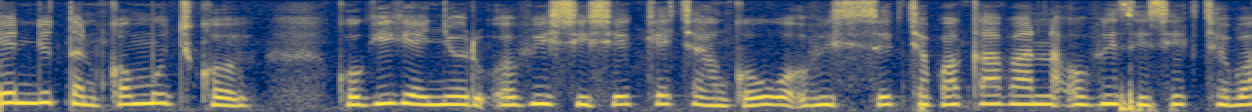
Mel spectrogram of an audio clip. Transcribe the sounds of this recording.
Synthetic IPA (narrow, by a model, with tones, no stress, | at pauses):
e˦nɲu˦to˨nko˦mu˦t͡ʃkoko˨ki˦ke˨ɲo˦ɾu˨ʔo˨bi˦si˨sje˦kːe˦t͡ʃa˨ŋko˨u˦o˨βi˦si̥˨se˦k̚t͡ʃe˨ba˦ka˦ba˦na˨ʔo˦bi˦si˨sje˦k̚t͡ʃe˨ba˦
